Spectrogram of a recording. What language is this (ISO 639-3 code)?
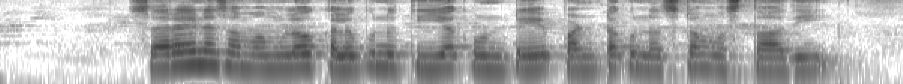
tel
